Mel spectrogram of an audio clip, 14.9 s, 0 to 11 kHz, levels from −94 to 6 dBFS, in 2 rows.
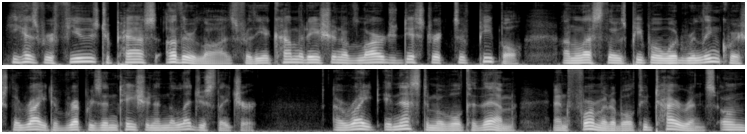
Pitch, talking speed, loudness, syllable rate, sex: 125 Hz, 150 wpm, -18 LUFS, 5.2 syllables/s, male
